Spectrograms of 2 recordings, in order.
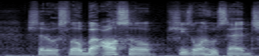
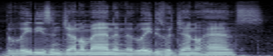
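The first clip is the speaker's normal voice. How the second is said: Jakes; 6 dB louder than usual. Retold or imitated. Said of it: "He'd be like".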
